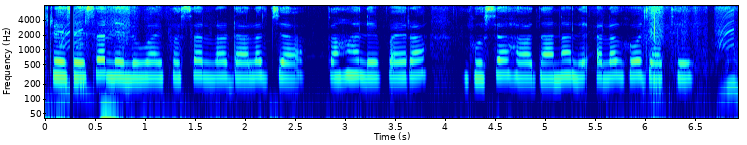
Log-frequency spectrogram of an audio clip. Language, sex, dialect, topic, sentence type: Chhattisgarhi, female, Northern/Bhandar, agriculture, statement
